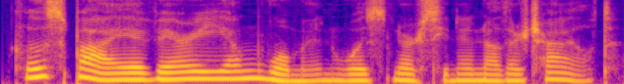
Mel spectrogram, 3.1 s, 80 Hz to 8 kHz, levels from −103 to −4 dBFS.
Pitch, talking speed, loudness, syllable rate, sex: 190 Hz, 190 wpm, -16 LUFS, 5.4 syllables/s, female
